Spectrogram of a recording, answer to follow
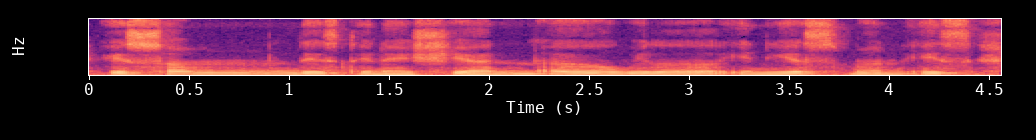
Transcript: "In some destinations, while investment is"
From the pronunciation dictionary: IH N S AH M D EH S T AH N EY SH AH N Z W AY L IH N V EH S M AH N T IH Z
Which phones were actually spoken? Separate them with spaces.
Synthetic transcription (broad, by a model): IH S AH M D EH S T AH N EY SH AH N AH W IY L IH N EH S M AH N IH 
